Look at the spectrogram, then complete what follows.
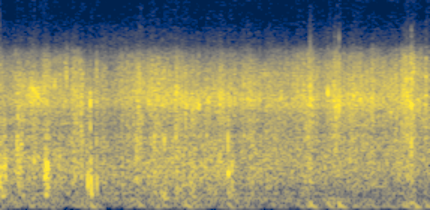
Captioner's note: boots thud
